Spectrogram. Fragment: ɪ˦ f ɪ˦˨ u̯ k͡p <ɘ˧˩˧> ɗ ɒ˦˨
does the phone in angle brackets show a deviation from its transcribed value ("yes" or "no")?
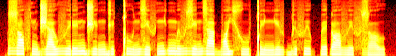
yes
